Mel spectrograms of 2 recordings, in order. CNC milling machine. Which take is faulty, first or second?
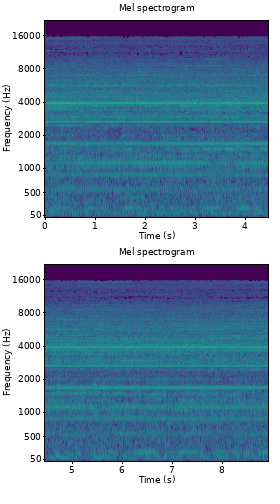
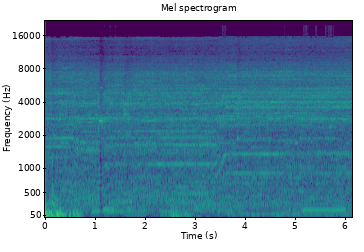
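second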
